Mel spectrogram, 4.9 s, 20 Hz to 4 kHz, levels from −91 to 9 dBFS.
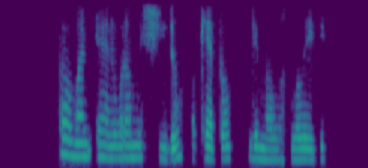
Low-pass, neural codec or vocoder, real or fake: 3.6 kHz; codec, 16 kHz, 1.1 kbps, Voila-Tokenizer; fake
